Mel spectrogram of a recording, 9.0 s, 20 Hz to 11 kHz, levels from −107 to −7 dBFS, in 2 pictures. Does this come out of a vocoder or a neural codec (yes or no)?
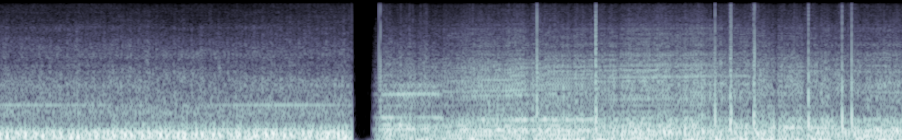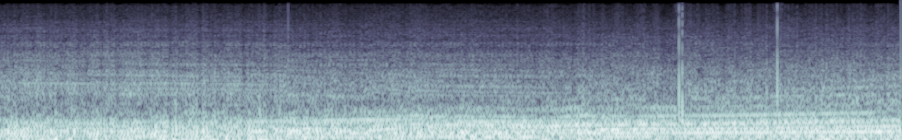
no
